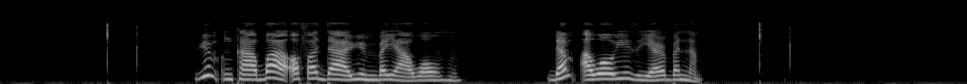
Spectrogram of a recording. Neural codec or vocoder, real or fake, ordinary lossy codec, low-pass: none; real; MP3, 32 kbps; 7.2 kHz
